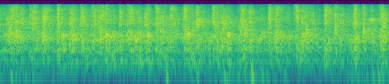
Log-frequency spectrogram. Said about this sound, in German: Da ist er. Herzlich willkommen. Applaus für Julius Bucher.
